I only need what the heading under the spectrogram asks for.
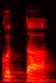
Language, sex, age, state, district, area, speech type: Hindi, male, 18-30, Madhya Pradesh, Bhopal, urban, read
